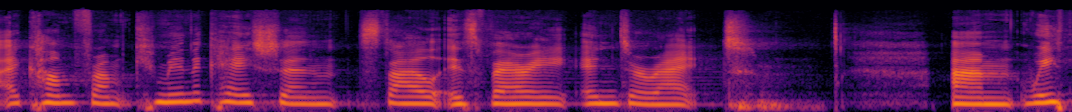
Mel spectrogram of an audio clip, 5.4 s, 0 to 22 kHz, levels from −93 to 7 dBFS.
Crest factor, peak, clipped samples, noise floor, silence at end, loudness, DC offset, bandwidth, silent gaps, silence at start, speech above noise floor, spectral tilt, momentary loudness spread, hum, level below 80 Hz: 22 dB; -6 dBFS; under 0.1%; -50 dBFS; 0 s; -27 LUFS; under 0.1%; 16.5 kHz; none; 0 s; 23 dB; -3.5 dB/octave; 16 LU; none; -62 dBFS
